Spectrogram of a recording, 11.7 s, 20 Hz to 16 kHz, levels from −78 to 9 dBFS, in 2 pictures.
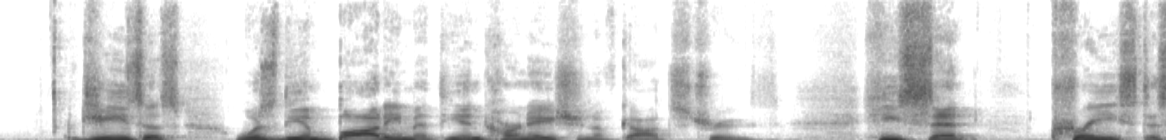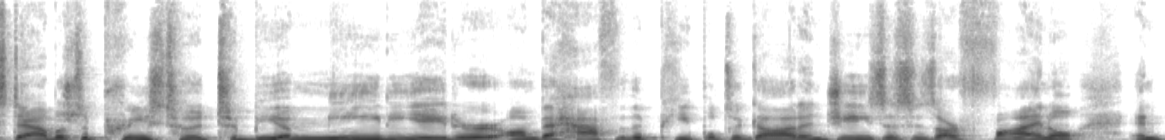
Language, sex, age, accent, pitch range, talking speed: English, male, 40-59, American, 125-170 Hz, 165 wpm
